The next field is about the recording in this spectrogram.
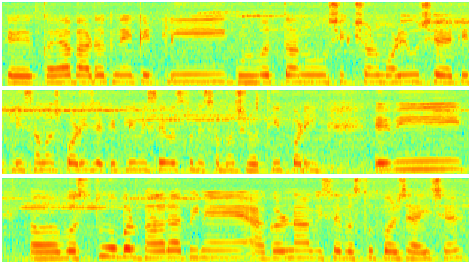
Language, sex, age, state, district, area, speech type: Gujarati, female, 30-45, Gujarat, Surat, urban, spontaneous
